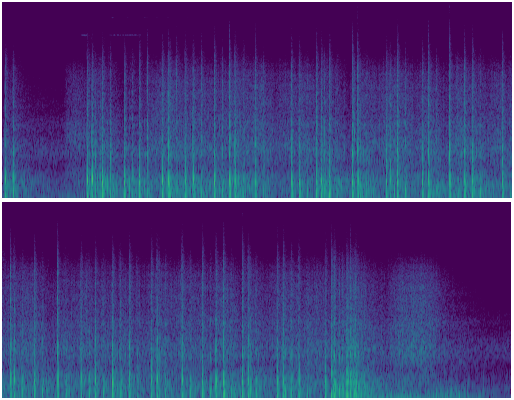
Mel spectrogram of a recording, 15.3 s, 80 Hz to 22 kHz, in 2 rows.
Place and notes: London Borough of Haringey, Greater London, UK - Fireworks, North Hill, London N6
Recorded using Roland CS10EM Binaural Mics into a Zoom H4n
